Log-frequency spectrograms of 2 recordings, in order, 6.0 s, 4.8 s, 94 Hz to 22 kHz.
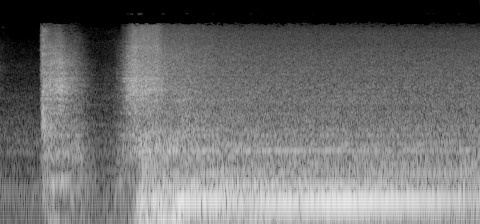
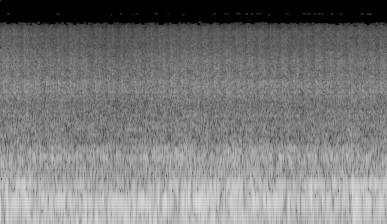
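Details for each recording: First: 1965 Cadillac Coupe DeVille V8, off the road about 15 years, oil not yet changed, on jack stands in reverse; steady even idle but sitting slightly high, needs lowering, high idle. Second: 1965 Cadillac Coupe DeVille V8 with Flowmaster exhausts, first start after 15 years, running on hand-fed fuel: a steady, even burble with no knocks or ticks and a possible small exhaust leak. Normal idle.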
